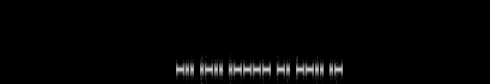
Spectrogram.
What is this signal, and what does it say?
Morse code, heard as a keyed tone, about 52 wpm, 700 Hz. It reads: DL1NZA
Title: DXCC-100 Call Signs - 6 Characters - Repeated 3x - 50wpm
